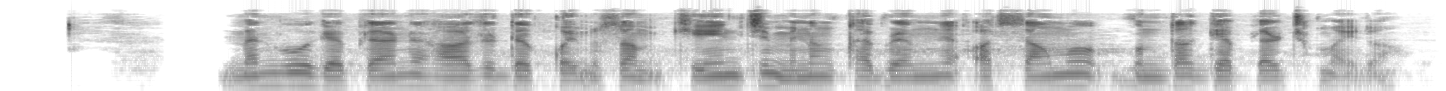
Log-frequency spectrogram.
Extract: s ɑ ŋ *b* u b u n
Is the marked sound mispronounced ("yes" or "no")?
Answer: yes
